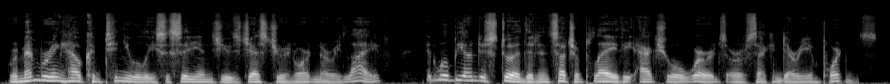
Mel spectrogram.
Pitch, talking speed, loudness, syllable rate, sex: 120 Hz, 170 wpm, -20 LUFS, 6.0 syllables/s, male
